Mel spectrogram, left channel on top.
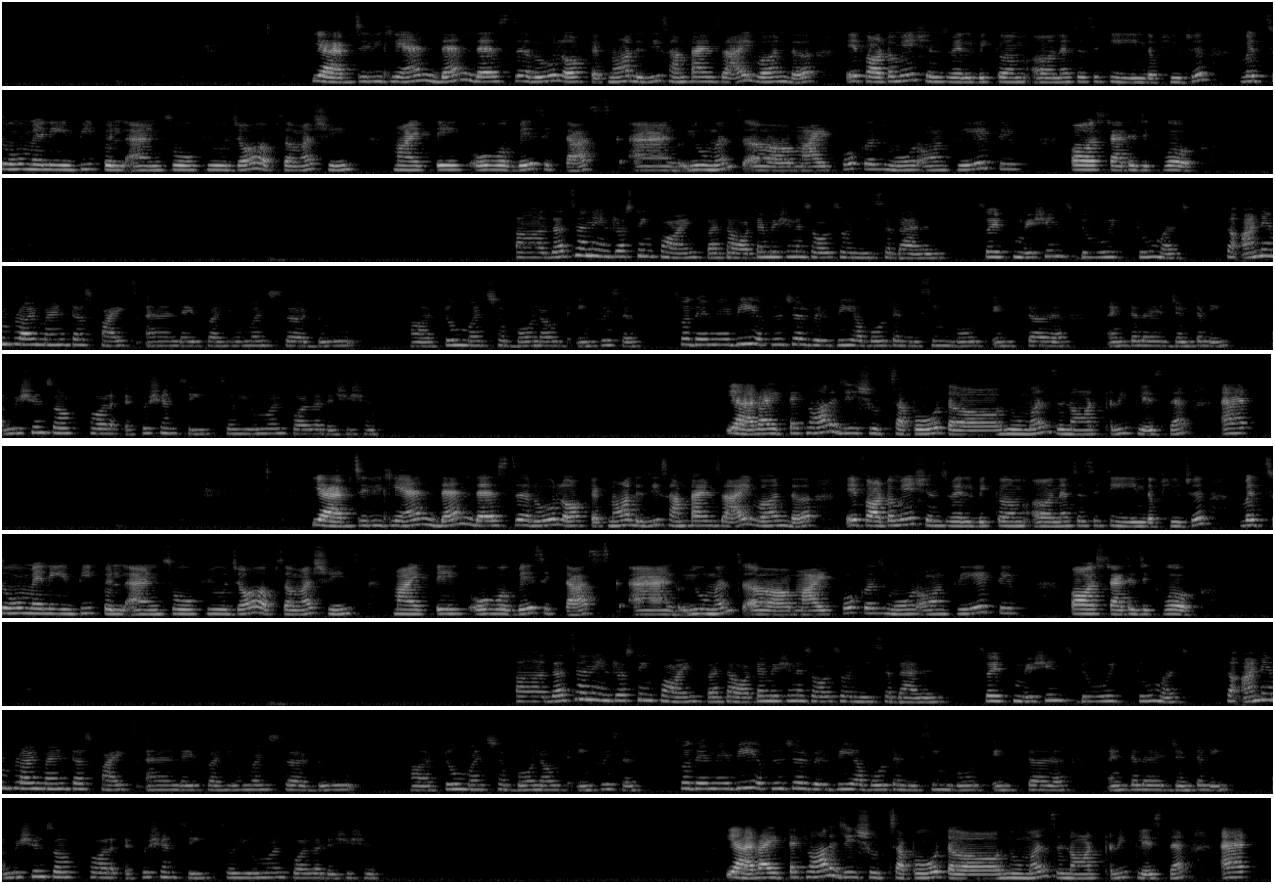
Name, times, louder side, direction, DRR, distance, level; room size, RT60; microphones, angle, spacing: voice 1, 3.1-16.2 16.6-18.7 19.0-22.9 23.4-24.6 58.1-63.3, right 1 dB, 35° right, 0.7 m, -34 dB
voice 2, 30.6-34.9 35.3-37.2 37.7-41.6 42.2-44.5 44.9-48.8 49.2-50.4 50.8-54.6, equal, 5° left, 1.0 m, -39 dB
2.9 x 2.9 x 3.2 m
head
